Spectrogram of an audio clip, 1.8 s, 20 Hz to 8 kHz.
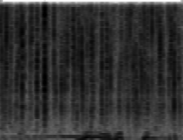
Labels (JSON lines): {"label": "biophony, cascading saw", "recorder": "SoundTrap 600 or HydroMoth"}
